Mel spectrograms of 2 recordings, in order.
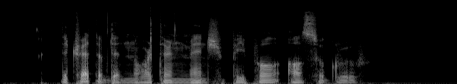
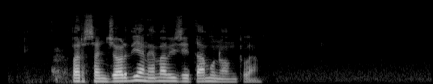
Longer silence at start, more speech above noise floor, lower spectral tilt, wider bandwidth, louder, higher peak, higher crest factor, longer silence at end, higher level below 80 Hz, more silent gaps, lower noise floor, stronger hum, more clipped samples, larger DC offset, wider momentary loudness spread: about the same, 0.6 s vs 0.5 s; second, 38 dB vs 42 dB; second, -5 dB/octave vs -7.5 dB/octave; first, 15 kHz vs 10.5 kHz; second, -34 LUFS vs -22 LUFS; second, -12 dBFS vs -4 dBFS; about the same, 24 dB vs 20 dB; second, 0.95 s vs 1.7 s; first, -50 dBFS vs -66 dBFS; neither; first, -72 dBFS vs -63 dBFS; neither; neither; neither; second, 10 LU vs 16 LU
